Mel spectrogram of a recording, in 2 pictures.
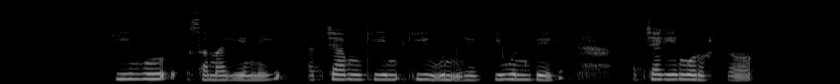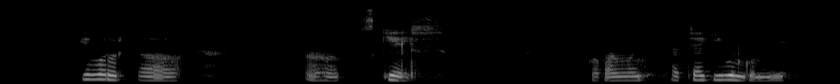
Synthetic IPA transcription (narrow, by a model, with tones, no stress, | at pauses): ki˦bu˦sa˨ma˨kɪ˨nɪ˦k | a˨t͡ʃa˦mknkɪ˦wu˦nbe˦k | a˨t͡ʃa˦kɪ˦ŋʊ˦ɾʊɾtɔ | kɪ˦ŋʊ˦ɾʊ˨ɾtɔ˨ | ske˦˨ls | kɔ˨pa˨ŋʊ˦ɲa˨t͡ʃa˦ki˦wu˦nɡo˨mɲḛ˦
